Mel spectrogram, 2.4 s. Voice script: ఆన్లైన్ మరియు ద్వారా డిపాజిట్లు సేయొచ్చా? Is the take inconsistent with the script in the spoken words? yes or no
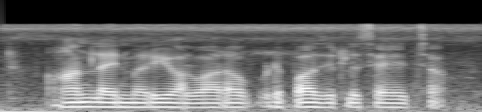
no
